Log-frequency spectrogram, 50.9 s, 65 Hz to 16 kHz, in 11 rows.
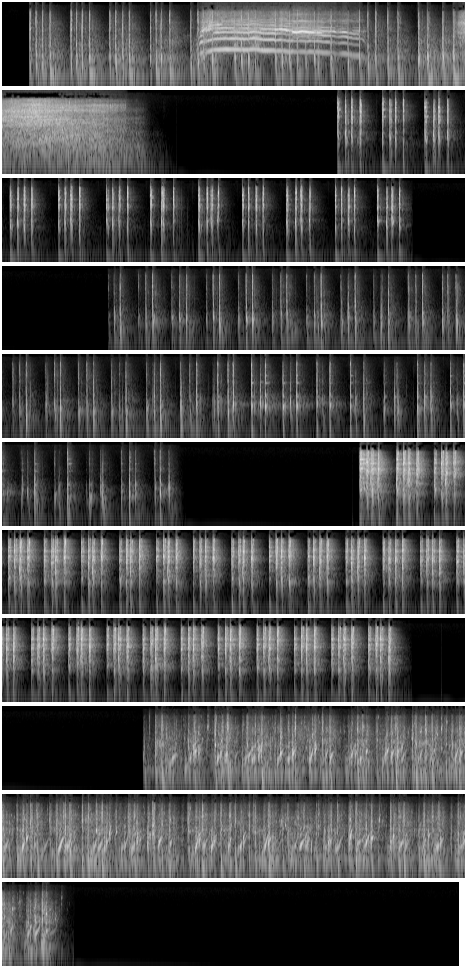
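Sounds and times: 
funny cartoon horse hooves: 0:00.2 - 0:06.2, 0:08.0 - 0:13.4, 0:15.0 - 0:25.0, 0:26.7 - 0:36.5, 0:38.4 - 0:47.0.

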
